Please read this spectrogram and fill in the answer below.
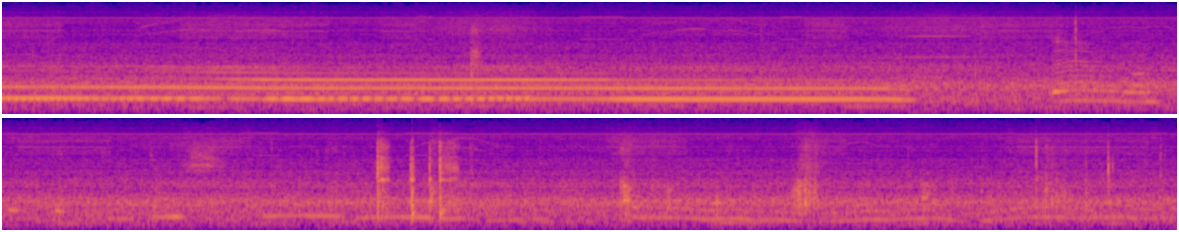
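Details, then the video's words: A white wolf at the Metro Toronto Zoo gives a long, steady, mid-pitched howl that holds level and then drops away. "White Wolf Howl, Metro Toronto Zoo"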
